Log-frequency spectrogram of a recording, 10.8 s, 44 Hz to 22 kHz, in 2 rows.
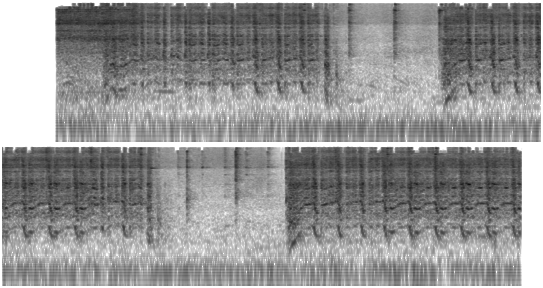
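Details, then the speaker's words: Suzuki Access 125 BS6 scooter, battery recharged, water found in petrol, oil empty: three long starter bursts with pauses, never catching; cranks but won't start. "చూసుకున్నట్లయితే vehicle అయితే start అయితే అవ్వట్లేదు ఎంత ఎంత start చేసినా కూడా start అయితే అవ్వట్లేదు"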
